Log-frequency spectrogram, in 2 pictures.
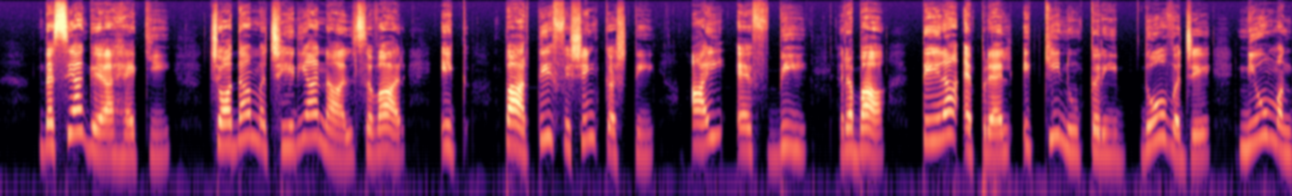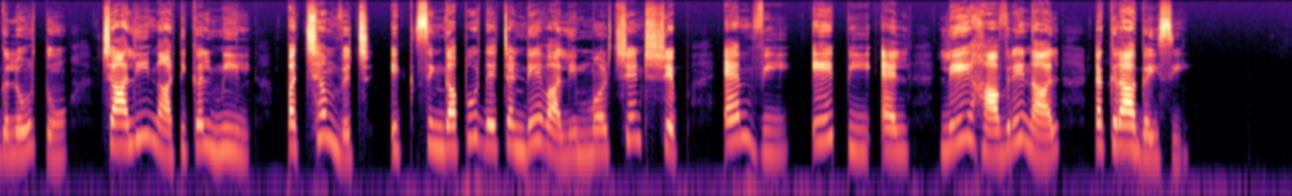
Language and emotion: Punjabi, neutral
